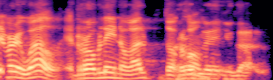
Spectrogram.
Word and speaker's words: Roble Nogal: Roble Nogal. People tend to start with the R, because if you say it properly, it's a very R sound.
